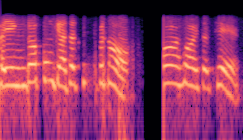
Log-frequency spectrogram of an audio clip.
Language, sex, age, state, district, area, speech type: Manipuri, female, 30-45, Manipur, Senapati, rural, conversation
